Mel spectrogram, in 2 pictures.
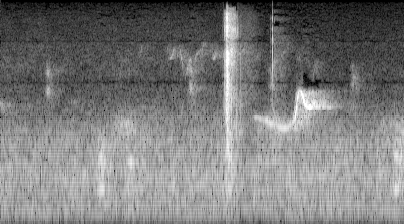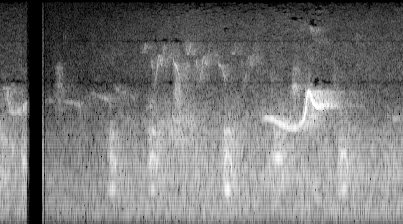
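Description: Wild birds calling: a whistled call that swoops up and then dips, heard twice about four seconds apart, among softer scattered chirps. One sharp click just after two seconds is the loudest sound.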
